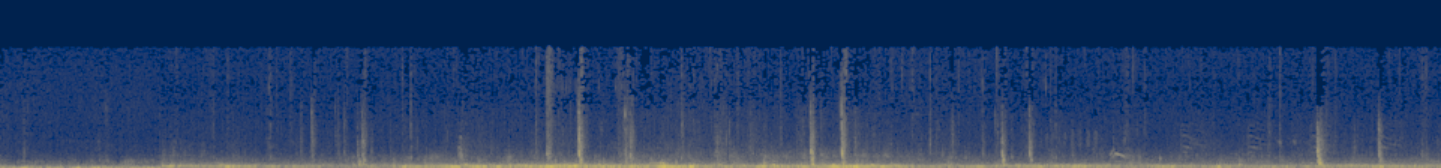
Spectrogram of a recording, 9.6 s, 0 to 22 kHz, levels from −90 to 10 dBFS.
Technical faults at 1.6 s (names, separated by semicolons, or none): audio read two samples at a time (double speed)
